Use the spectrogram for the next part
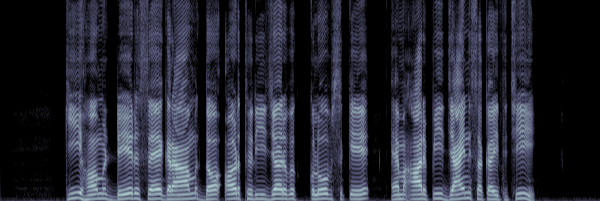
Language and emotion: Maithili, neutral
